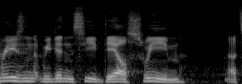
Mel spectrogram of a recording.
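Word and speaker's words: Dale Sveum: for the same reason that we didn't see dale sweem that's how you pronounce that anybody follow baseball no okay uh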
